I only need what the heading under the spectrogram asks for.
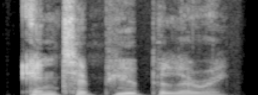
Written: interpupillary

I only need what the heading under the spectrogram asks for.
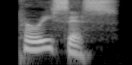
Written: paresis

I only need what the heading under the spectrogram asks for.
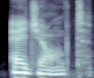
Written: adjunct

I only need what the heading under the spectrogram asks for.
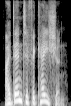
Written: identification

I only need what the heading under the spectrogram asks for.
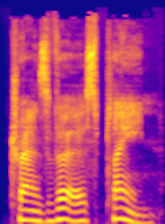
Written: transverse plane

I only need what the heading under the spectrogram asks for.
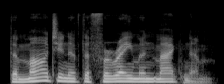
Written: the margin of the foramen magnum

